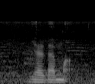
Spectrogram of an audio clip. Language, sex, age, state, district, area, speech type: Telugu, male, 18-30, Andhra Pradesh, Kakinada, urban, read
